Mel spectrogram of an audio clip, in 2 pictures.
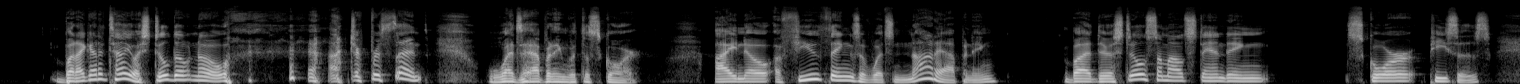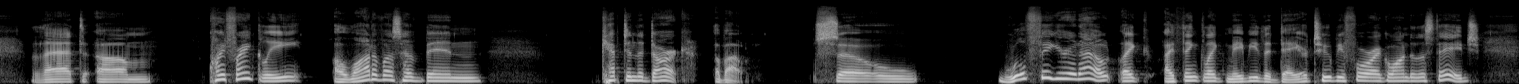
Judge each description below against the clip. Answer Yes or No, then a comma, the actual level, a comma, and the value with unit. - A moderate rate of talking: No, slow, 130 wpm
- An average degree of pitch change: No, wide, 6.2 semitones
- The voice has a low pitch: No, medium, 150 Hz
